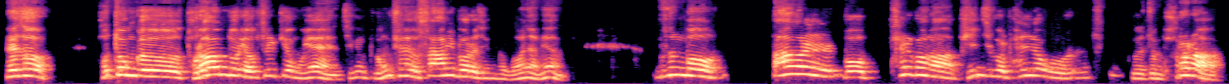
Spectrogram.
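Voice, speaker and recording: A man's voice: high voice, expressive, normal speed, darkish tone. An older man giving a community lecture in a digressive way, with fillers and self-corrections.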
